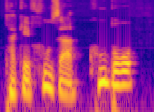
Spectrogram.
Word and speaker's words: Takefusa Kubo: Ja, mit Takefuso, äh, Takefusa Kubo wie halt ausgesprochen wird, äh, kommt tatsächlich nochmal ein aufregender Spieler, der ist ja auch nach wie vor erst 19.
